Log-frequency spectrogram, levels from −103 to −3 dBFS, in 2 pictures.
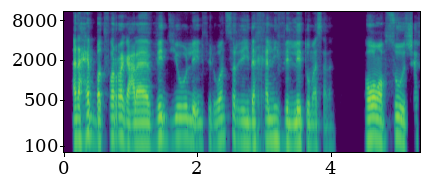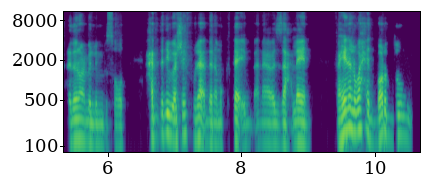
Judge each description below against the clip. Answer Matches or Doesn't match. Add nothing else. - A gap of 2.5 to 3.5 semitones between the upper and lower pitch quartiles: Matches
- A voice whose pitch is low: Matches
